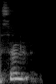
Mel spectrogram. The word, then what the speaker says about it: Salle: Ça s'écrit pas pareil, Saint Jean-Baptiste de la Salle, c'est comme une salle, et SA2LE.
